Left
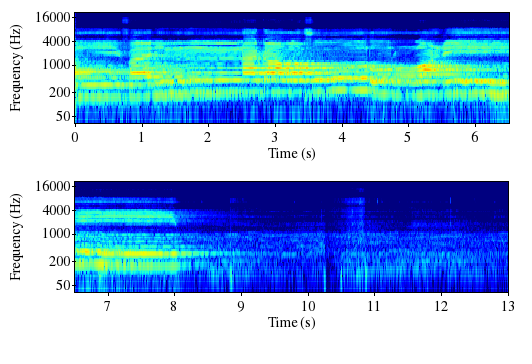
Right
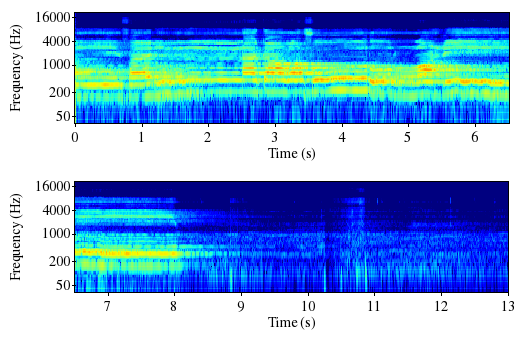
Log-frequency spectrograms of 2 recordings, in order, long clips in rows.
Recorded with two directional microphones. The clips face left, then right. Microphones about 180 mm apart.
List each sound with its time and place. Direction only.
0.0 s mantra: 40° right (ahead or behind)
